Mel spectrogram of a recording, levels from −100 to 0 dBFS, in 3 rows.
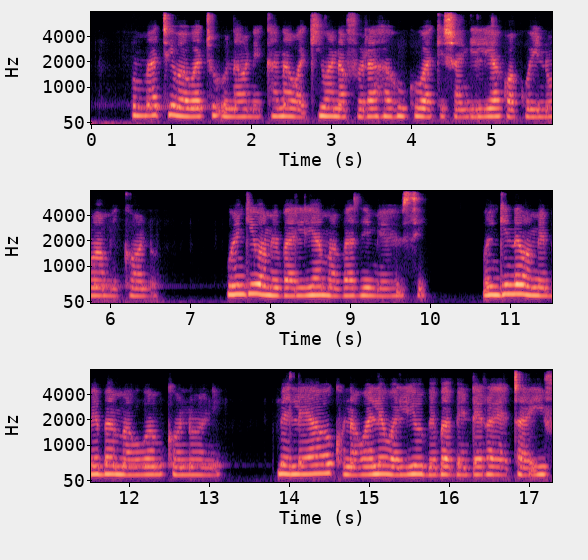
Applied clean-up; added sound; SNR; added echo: neural mask model DeepFilterNet 3.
